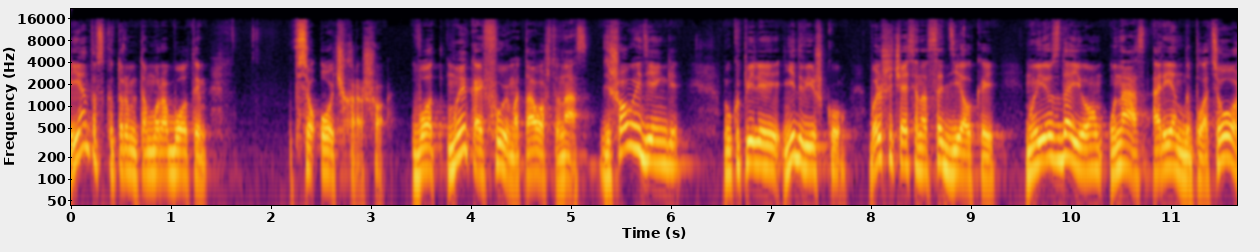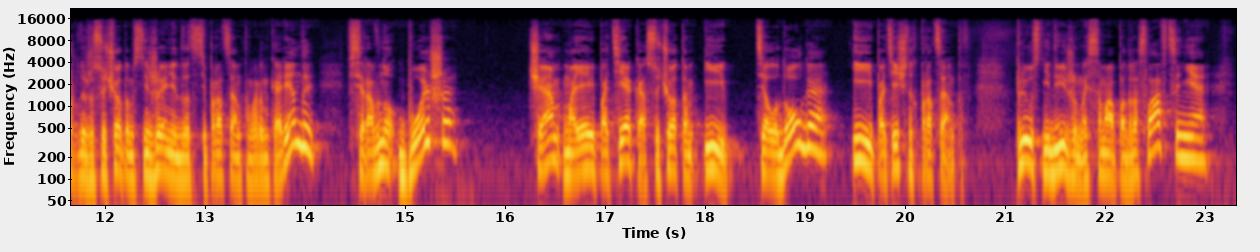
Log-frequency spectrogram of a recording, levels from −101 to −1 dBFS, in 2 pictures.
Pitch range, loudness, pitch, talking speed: 115-175 Hz, -15 LUFS, 140 Hz, 155 wpm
